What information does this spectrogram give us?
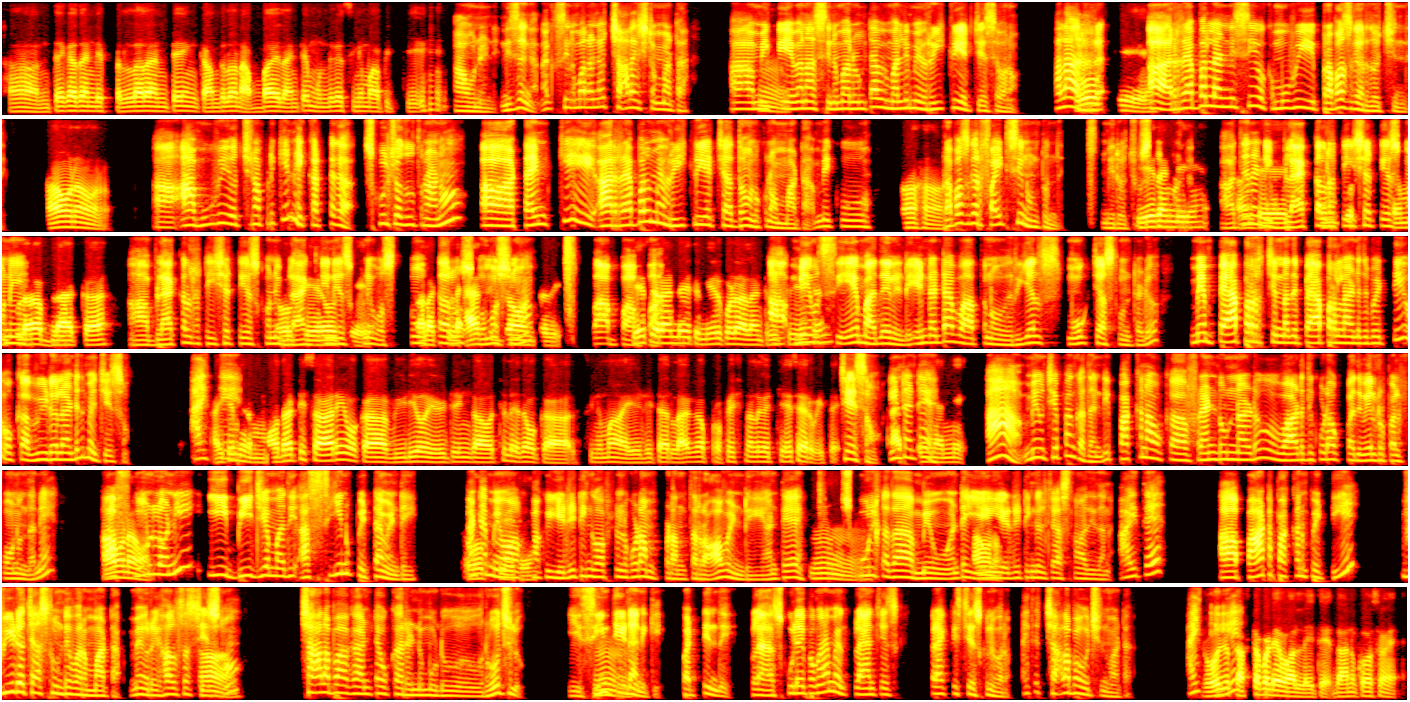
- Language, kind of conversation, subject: Telugu, podcast, మీ తొలి స్మార్ట్‌ఫోన్ మీ జీవితాన్ని ఎలా మార్చింది?
- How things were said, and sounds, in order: chuckle; in English: "రీక్రియేట్"; in English: "మూవీ"; in English: "రీక్రియేట్"; in English: "ఫైట్"; lip smack; in English: "టెంపుల్"; in English: "బ్లాక్ కలర్"; in English: "బ్లాక్ కలర్"; in English: "బ్లాక్"; in English: "క్లాసిక్‌గా"; in English: "స్లో"; lip smack; in English: "రిక్రియేషన్?"; in English: "సేమ్"; in English: "రియల్ స్మోక్"; in English: "పేపర్"; in English: "పేపర్"; in English: "ఎడిటింగ్"; in English: "ఎడిటర్"; in English: "ప్రొఫెషనల్‌గా"; in English: "యాక్టింగ్"; in English: "బీజీఎం"; in English: "సీన్"; in English: "ఎడిటింగ్"; lip smack; in English: "సీన్"; in English: "ప్లాన్"; in English: "ప్రాక్టీస్"; tapping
